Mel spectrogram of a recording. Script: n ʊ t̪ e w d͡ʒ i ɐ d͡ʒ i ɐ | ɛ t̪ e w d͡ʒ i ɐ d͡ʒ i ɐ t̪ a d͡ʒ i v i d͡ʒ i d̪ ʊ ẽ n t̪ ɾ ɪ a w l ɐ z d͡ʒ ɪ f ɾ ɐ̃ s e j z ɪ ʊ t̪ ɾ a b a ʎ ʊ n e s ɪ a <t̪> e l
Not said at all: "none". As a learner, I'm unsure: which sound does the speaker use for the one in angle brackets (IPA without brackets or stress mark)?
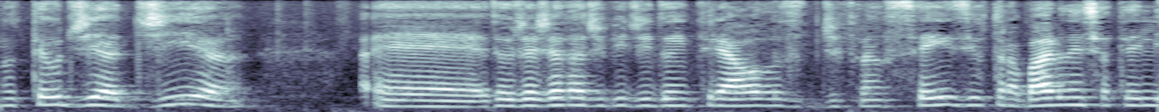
t̪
